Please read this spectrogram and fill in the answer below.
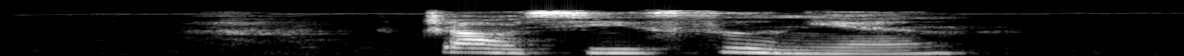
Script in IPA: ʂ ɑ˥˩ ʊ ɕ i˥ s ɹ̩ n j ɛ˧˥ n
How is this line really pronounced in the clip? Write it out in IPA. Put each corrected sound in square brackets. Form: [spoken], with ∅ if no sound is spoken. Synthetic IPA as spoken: [ʈ͡ʂ] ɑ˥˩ ʊ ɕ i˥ s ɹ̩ n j ɛ˧˥ n

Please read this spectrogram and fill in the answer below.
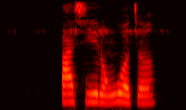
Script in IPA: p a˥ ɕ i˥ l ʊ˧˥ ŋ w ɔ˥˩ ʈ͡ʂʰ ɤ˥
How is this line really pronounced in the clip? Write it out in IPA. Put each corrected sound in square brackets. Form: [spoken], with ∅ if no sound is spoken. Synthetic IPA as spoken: p a˥ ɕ i˥ l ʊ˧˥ ŋ w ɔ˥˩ [ʈ͡ʂ] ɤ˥

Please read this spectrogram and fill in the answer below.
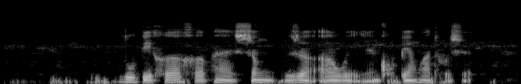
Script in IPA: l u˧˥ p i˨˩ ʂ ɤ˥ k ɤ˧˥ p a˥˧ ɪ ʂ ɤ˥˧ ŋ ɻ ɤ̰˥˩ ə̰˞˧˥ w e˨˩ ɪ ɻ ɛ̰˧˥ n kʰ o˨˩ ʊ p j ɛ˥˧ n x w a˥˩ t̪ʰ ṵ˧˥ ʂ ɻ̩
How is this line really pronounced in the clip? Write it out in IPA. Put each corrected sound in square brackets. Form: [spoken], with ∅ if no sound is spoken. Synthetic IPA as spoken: l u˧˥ p i˨˩ [x] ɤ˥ [x] ɤ˧˥ [pʰ] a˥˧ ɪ ʂ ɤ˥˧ ŋ ɻ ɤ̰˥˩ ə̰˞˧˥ w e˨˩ ɪ ɻ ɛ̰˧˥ n kʰ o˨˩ ʊ p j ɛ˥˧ n x w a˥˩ t̪ʰ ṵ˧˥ ʂ ɻ̩

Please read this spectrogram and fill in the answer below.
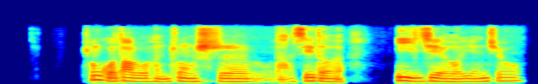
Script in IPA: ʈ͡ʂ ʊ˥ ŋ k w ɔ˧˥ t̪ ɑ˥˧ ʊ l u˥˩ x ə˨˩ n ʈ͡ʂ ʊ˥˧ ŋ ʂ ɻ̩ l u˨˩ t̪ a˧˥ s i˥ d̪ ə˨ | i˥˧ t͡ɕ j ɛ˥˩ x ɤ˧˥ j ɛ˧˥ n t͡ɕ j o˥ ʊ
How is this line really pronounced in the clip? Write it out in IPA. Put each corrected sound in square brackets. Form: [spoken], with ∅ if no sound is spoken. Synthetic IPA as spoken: ʈ͡ʂ ʊ˥ ŋ k w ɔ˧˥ t̪ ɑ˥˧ ʊ l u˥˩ x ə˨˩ n ʈ͡ʂ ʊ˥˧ ŋ ʂ ɻ̩ l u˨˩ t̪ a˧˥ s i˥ d̪ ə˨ | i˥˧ t͡ɕ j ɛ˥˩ x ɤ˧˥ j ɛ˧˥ n t͡ɕ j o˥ ʊ

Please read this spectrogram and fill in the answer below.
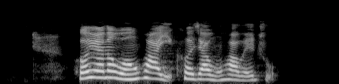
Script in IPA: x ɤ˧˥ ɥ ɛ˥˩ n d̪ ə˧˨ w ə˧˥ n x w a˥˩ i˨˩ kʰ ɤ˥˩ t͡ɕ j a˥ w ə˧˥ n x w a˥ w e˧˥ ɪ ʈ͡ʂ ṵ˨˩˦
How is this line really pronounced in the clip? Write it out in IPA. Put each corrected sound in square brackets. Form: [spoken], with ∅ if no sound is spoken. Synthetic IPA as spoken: x ɤ˧˥ ɥ [ɛ˧˥] n d̪ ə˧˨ w ə˧˥ n x w a˥˩ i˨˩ kʰ ɤ˥˩ t͡ɕ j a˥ w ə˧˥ n x w [a˥˩] w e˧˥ ɪ ʈ͡ʂ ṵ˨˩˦

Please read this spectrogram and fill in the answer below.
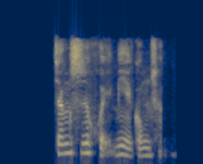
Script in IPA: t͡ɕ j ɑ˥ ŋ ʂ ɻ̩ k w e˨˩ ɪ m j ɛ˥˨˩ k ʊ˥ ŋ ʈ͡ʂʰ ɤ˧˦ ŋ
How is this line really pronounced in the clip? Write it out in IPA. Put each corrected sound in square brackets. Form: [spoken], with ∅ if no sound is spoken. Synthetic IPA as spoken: t͡ɕ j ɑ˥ ŋ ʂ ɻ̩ [x] w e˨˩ ɪ m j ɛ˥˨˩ k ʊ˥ ŋ ʈ͡ʂʰ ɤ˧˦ ŋ

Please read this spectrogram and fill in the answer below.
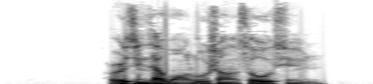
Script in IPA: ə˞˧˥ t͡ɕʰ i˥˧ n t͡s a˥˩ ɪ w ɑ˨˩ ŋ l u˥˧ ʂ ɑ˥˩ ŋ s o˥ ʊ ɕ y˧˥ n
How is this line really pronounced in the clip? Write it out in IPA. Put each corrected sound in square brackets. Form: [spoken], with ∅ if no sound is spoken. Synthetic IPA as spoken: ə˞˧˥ [t͡ɕ] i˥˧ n t͡s a˥˩ ɪ w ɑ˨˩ ŋ l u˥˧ ʂ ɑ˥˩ ŋ s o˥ ʊ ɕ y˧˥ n

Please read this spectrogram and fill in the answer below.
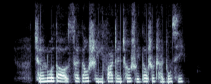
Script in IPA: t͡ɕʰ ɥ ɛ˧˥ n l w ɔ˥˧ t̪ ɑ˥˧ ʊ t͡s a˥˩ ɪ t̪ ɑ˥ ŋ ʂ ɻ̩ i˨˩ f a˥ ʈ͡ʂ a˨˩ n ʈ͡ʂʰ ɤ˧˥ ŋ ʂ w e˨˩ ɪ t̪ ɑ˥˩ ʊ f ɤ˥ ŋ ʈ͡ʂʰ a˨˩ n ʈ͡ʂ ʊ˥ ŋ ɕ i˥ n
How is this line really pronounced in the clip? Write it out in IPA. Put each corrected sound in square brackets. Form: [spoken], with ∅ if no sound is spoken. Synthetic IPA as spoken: t͡ɕʰ ɥ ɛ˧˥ n l w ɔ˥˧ t̪ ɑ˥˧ ʊ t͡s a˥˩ ɪ t̪ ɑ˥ ŋ ʂ ɻ̩ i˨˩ f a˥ ʈ͡ʂ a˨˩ n ʈ͡ʂʰ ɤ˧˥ ŋ ʂ w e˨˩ ɪ t̪ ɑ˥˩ ʊ [ʂ] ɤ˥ ŋ ʈ͡ʂʰ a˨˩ n ʈ͡ʂ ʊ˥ ŋ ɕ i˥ n

